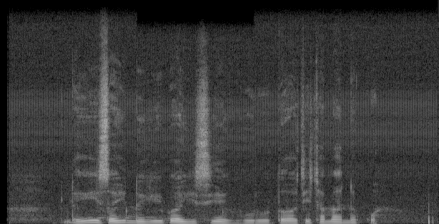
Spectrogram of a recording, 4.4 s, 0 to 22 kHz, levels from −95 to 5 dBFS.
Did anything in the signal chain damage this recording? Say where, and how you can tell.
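Yes. Speech slows 5.7% and drops about a semitone from 1.38 to 2.55 s, then snaps back. This is likely a drift correction step re-matching clocks at the buffer.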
